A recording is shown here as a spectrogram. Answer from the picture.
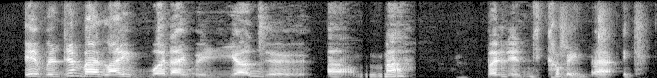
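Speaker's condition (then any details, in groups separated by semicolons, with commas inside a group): Cerebral palsy; able to write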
